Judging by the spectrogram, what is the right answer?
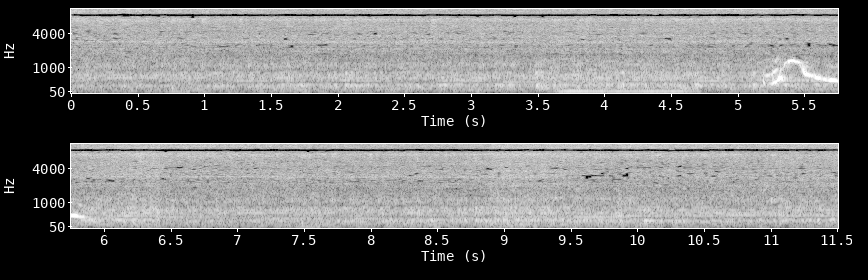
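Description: Bathroom tap running steadily into a sink, a constant splashing hiss. About five seconds in a child gives a brief vocal sound that rises and falls in pitch.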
